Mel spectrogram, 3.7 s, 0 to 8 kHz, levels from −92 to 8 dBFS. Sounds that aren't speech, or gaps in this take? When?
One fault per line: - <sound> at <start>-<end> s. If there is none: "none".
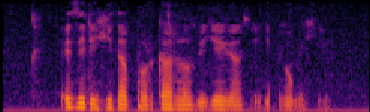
- dropout at 2.7-2.8 s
